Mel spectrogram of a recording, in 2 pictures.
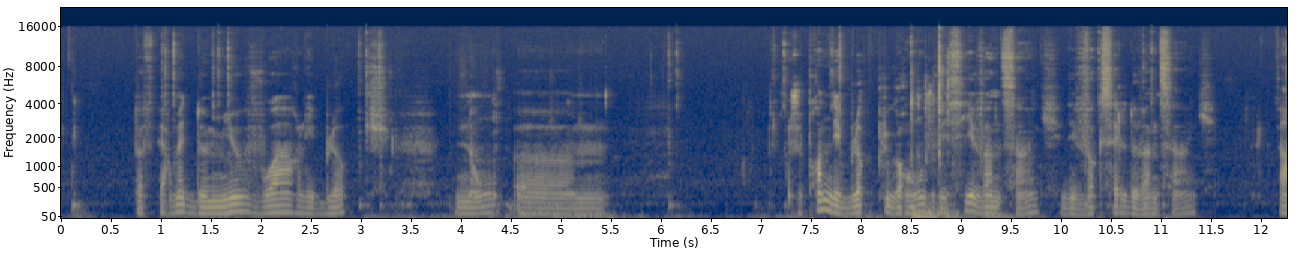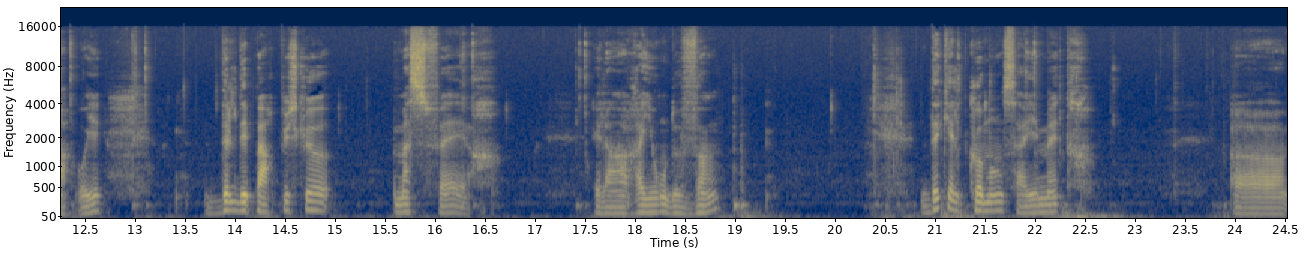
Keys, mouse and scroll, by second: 0.9 click, 1.5 click, 2.9 click, 6.0-7.1 drag, 7.6 click, 10.3 click, 10.8 click, 12.1 click, 12.9 click, 16.2 click, 17.3 click, 21.8 click.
